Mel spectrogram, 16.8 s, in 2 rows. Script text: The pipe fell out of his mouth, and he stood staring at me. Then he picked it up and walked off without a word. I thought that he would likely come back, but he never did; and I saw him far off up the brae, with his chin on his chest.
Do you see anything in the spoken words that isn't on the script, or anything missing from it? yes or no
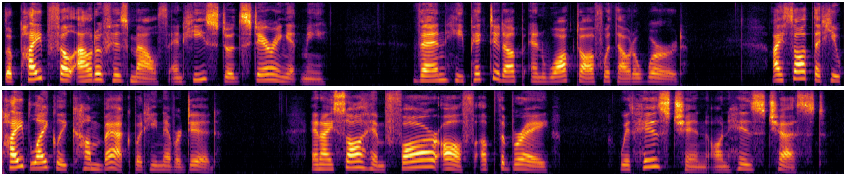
yes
